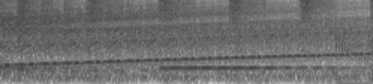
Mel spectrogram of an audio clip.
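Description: Techno from a DJ set in a breakdown: a single siren-like synth tone slowly rises in pitch over a hissy wash, with no kick drum underneath.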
